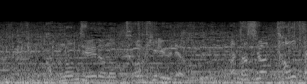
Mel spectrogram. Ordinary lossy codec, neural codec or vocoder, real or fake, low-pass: none; none; real; none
